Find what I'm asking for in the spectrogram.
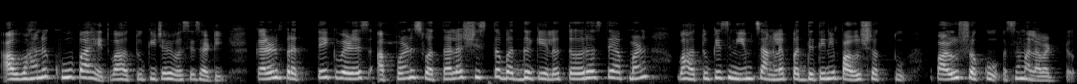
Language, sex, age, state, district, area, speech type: Marathi, female, 30-45, Maharashtra, Kolhapur, urban, spontaneous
